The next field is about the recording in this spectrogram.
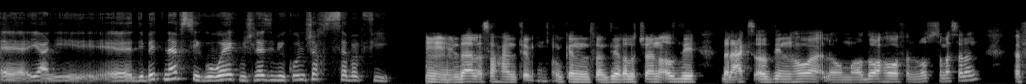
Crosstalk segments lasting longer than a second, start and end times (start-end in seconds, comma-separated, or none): none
